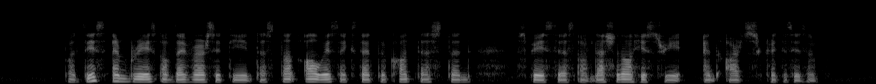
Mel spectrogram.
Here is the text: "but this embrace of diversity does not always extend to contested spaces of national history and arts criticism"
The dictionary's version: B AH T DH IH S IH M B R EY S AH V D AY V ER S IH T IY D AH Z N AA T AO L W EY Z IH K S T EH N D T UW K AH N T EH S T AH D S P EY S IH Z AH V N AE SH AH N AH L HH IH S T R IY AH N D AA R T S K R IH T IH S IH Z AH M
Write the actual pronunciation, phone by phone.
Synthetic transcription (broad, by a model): B AH T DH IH S IH M B R EY S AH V D AY V ER S IH T IY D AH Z N AA T AO L W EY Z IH K S T EH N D T UW K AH N T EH S T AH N S P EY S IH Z AH V N AE SH AH N AH L HH IH S T R IY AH N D AA R T S K R IH T IH S IH Z AH M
